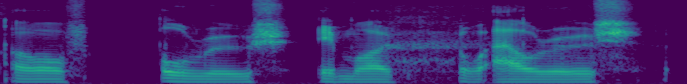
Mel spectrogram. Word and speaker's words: Eau Rouge: Good evening to Rick, who says El Rouge, as he pronounced it as well. Um, Yeah, of course. um, I do have my pronunciation of the Midlands accent of Eau Rouge in my or Al Rouge.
